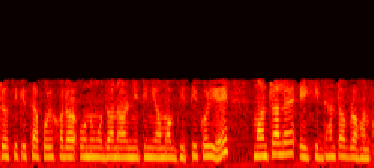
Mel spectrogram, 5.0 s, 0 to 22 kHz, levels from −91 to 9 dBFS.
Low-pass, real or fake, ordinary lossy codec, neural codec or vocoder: 3.6 kHz; real; MP3, 24 kbps; none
